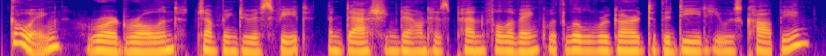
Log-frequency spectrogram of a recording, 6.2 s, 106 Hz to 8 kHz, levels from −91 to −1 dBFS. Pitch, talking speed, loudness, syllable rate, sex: 170 Hz, 230 wpm, -19 LUFS, 5.5 syllables/s, female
